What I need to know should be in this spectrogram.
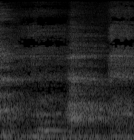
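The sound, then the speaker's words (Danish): A deep, heavy breath drawn down through the windpipe, one faint airy swell lasting roughly half a second over a quiet, hissy background. “Bare læg den lige så stille på, og så trækker du vejret sådan tungt ned, sådan”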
